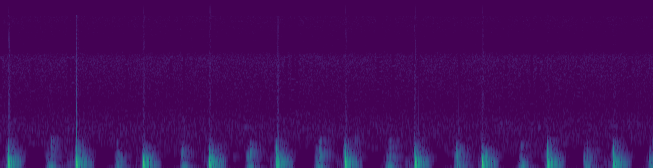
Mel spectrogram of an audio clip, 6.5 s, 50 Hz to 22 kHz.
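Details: Normal heartbeat during recovery after exercise: strong, regular lub-dub at about 90 beats a minute, slightly fast.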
